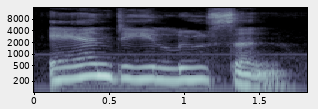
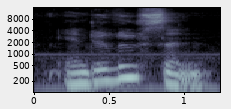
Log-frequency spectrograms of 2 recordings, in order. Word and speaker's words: Andalusian: One of my subscribers wrote me a note, and Bevy Moore told me that it is pronounced Andalusian. Andalusian.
